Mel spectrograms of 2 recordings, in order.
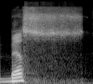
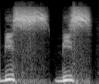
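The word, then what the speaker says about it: بسم: Kemudian yang kedua, huruf sin di sini harus betul-betul tipis ya. Jangan bes, tapi bis.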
